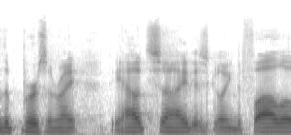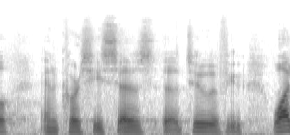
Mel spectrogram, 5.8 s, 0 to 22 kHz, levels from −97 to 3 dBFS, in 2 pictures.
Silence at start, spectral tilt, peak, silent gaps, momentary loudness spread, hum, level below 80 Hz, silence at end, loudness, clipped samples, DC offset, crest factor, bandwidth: 0 s; -7.5 dB/octave; -16 dBFS; none; 10 LU; none; -62 dBFS; 0 s; -37 LUFS; under 0.1%; under 0.1%; 20 dB; 11.5 kHz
